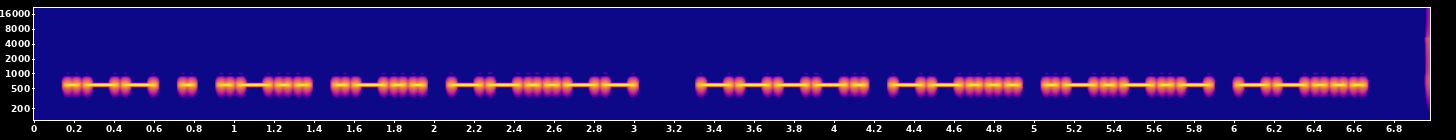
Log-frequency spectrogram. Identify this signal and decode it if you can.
Morse code, heard as a keyed tone, about 25 wpm, 600 Hz. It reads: WELL, 97.7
